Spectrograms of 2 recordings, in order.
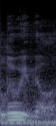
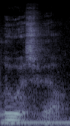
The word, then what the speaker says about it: Louisville: Louisville, I'm sorry, I said Louisville. They pronounce it Louisville.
